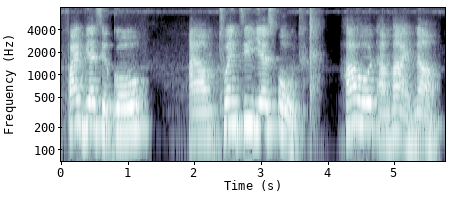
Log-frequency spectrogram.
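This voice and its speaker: Slowly and in a high voice, a man with a Nigerian accent runs an online maths lesson, going through examples, repeating the questions, and reading out what students answered. He's far from the mic in an echoey room, with faint hiss.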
